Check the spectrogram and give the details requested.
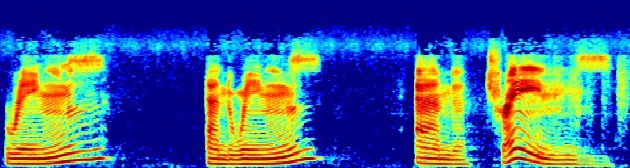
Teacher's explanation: S sounds like Z when it's at the end of words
